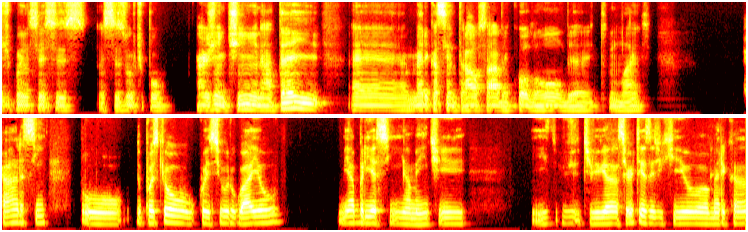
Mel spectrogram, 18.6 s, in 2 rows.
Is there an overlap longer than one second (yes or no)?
no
